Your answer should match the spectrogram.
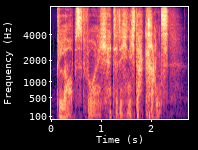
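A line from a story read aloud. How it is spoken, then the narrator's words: Hissing. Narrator (German): zischte der Sen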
